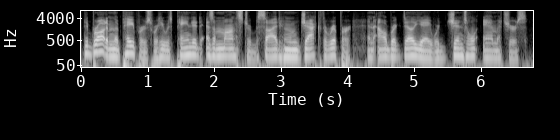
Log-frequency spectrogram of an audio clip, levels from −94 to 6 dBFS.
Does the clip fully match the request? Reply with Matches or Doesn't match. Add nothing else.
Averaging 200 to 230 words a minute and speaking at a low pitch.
Matches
